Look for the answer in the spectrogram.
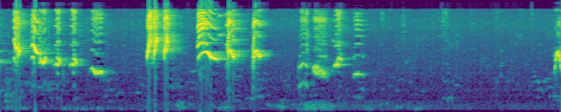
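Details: Greater green leafbird singing to provoke a rival: quick series of descending whistled notes and loud chattering phrases, fading into near silence toward the end.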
